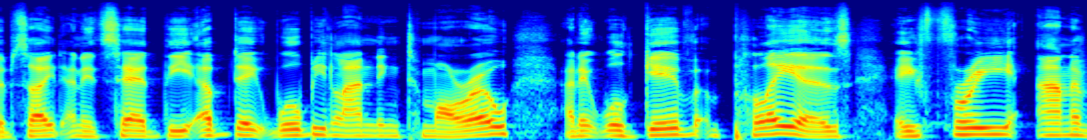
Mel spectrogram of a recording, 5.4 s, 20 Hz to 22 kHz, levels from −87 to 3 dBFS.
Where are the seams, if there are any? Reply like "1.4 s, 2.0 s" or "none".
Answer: none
